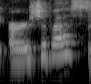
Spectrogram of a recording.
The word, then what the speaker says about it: Erzsébet: And also her name is actually Erzsébet, which is the Hungarian pronunciation, but it's Elizabeth in English when you translate it back.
